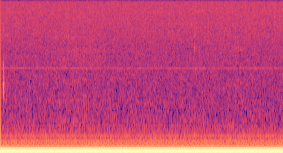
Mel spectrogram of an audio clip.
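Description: A computer hard drive works hard, whirring in a steady, low mechanical hum with faint tonal overtones, unchanging in level for the whole stretch, noisy enough to make the desk vibrate, with no voices.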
